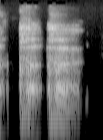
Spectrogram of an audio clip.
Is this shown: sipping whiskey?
no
